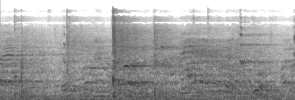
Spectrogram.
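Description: Badminton rackets striking the shuttlecock several times in a doubles rally, the sharpest hit about a second and a half in, with voices around the hall.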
